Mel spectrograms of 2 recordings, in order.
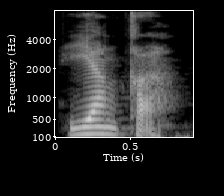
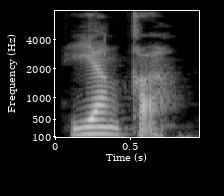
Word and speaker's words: yanqa: série de vídeos onde nós ensinamos você a pronunciar determinadas palavras em Quechua. Portanto, a nossa palavra do dia para hoje é Yanka, Yanka, Yanka.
